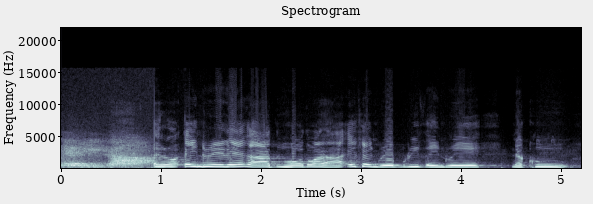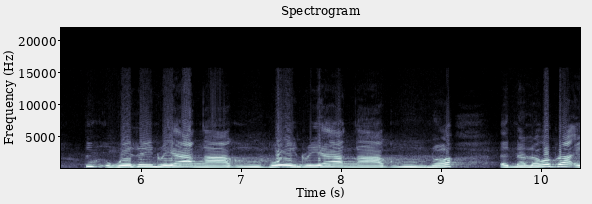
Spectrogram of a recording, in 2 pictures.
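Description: A woman chants in a sustained, melodic voice through a microphone.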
